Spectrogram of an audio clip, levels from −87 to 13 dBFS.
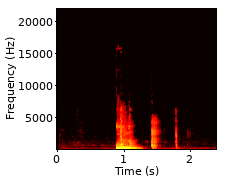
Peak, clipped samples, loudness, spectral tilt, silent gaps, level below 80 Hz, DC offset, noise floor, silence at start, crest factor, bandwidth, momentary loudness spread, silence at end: -2 dBFS; under 0.1%; -14 LUFS; -8.5 dB/octave; none; -52 dBFS; under 0.1%; -67 dBFS; 0.9 s; 16 dB; 6.8 kHz; 17 LU; 0.9 s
